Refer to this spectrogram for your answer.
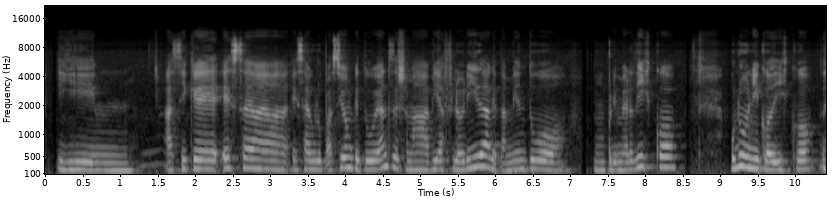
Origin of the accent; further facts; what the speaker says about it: Buenos Aires, Argentina; de la ciudad de Buenos Aires, soy bien porteña.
